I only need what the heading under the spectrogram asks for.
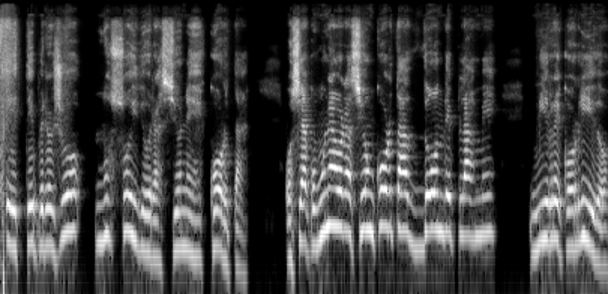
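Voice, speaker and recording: At a very slow pace, a woman speaks with a dark, mellow tone, lively intonation and very even loudness, recorded very cleanly against a silent background. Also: fairly high pitch for a woman. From Argentina, Patagonia (Chubut / Tierra del Fuego countryside). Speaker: poet. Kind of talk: interview.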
